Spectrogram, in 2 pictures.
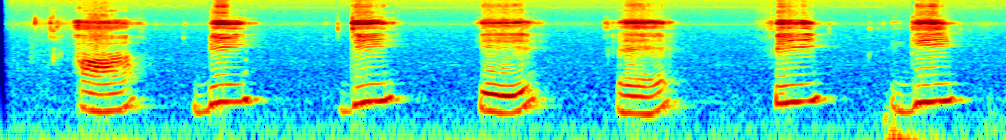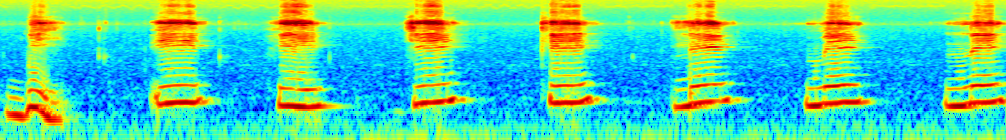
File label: Yoruba Alphabets Recorings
